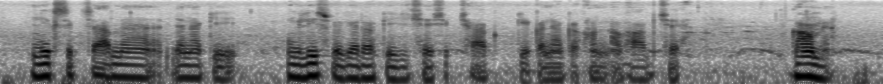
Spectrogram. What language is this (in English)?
Maithili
